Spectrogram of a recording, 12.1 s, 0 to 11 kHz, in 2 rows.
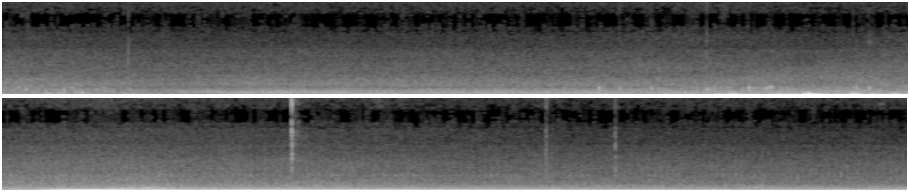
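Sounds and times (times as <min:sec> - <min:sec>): table fan motor humming: 0:00.0 - 0:12.0
fan switch clicks: 0:07.8 - 0:08.7, 0:09.6 - 0:10.4.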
